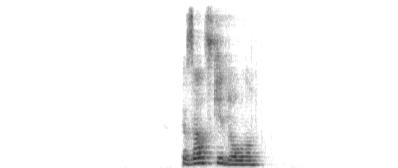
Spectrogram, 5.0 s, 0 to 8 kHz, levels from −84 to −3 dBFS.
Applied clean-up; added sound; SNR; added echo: neural mask model DeepFilterNet 3.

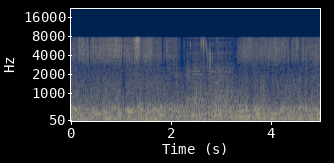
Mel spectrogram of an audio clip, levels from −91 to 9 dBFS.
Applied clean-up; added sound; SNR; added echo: neural separator model SepFormer DNS4.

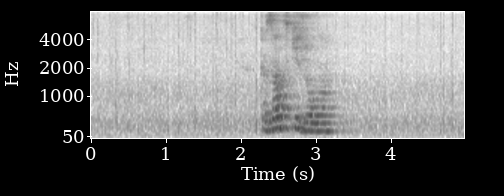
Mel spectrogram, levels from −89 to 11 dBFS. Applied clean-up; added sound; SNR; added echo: none; Rain; 17 dB; reverberation time 0.7 s.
